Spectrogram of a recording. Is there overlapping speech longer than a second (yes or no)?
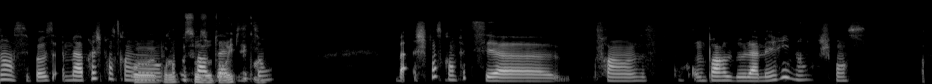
yes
